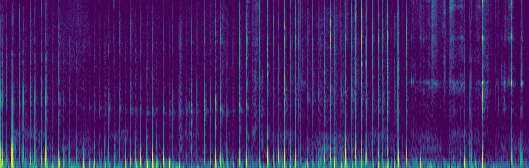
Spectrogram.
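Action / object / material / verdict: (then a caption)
tap / small frosted glass votive holder / glass / none. Fingernails tap quickly on a small frosted glass votive holder printed with cakes. Dozens of short, dry, clicky taps come in a steady rapid stream, each stopping almost at once with a dull low thump under a bright tick. Toward the end the taps grow sparser and sound slightly brighter.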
